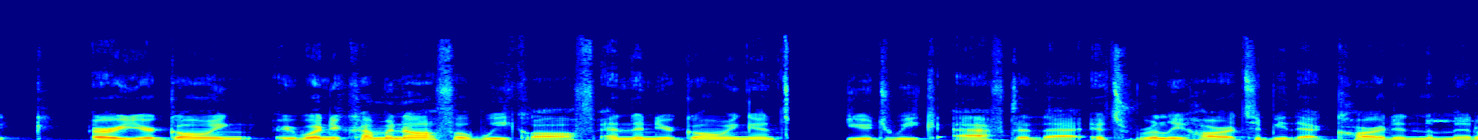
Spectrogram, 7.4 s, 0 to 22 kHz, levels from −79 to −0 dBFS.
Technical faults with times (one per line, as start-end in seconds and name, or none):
3.93-4.24 playback stall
